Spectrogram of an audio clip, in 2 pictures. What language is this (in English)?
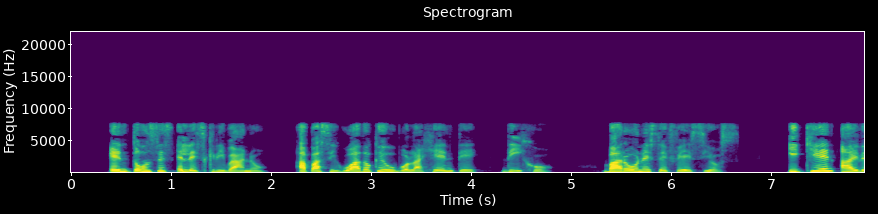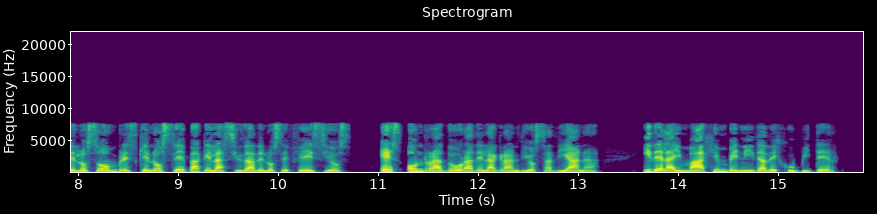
Spanish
